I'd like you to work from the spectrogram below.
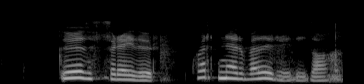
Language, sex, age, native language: Icelandic, male, 11, Icelandic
